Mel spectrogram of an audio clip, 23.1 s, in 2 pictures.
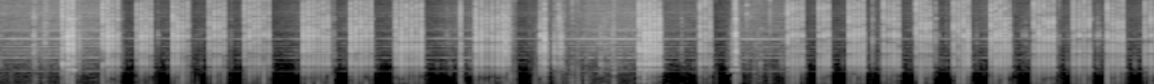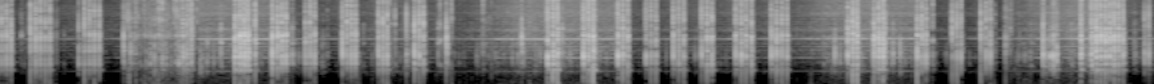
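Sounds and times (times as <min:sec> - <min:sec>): wood chips splitting: 0:04.6 - 0:23.0.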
